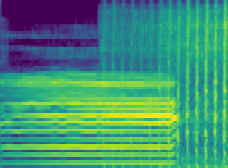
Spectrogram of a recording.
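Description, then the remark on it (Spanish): A helicopter sound effect: a steady, droning engine whine gives way to loud, rapid, rhythmic rotor chopping that continues to the end, with no voices. “Es un helicóptero.”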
